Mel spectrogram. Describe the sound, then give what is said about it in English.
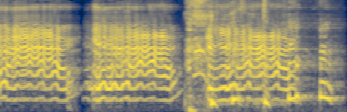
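A person imitates a whale call with loud, wavering tonal cries, three drawn-out warbling phrases in a row with brief breaks, no other talking. “my whale noise.”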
